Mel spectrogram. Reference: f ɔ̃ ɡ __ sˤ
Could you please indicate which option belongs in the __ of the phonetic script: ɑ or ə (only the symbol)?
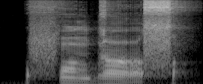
ɑ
